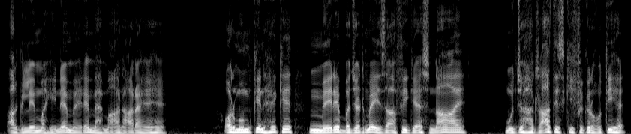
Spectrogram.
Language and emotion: Urdu, fearful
